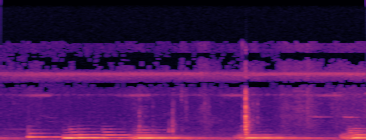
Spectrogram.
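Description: Background music: an instrumental tune, with a new note or chord starting about every second.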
